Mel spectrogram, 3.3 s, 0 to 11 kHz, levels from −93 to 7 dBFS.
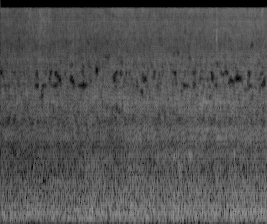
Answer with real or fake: fake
